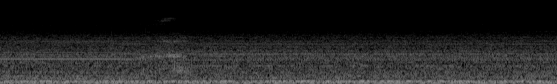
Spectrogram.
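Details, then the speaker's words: Old commercial Trane water source heat pump in cooling after the clogged drain was fixed: steady low hum and airflow rush with no knocks or squeals. Return air is 73°F, supply 57-58°F, running smoothly. "And about 58 supply, 57. It's already dropped a degree."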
